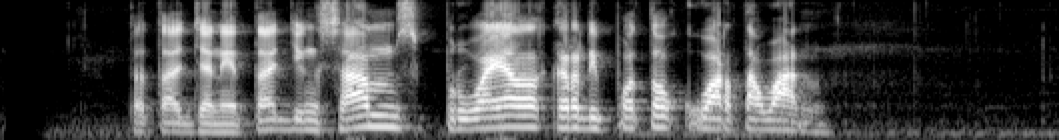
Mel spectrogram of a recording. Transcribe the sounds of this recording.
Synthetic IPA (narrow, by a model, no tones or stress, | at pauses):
t̪at̪ad͡ʒanɛt̪ad͡ʒɨŋsamspɾualkɨrdipɔt̪ɔkuwart̪awan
